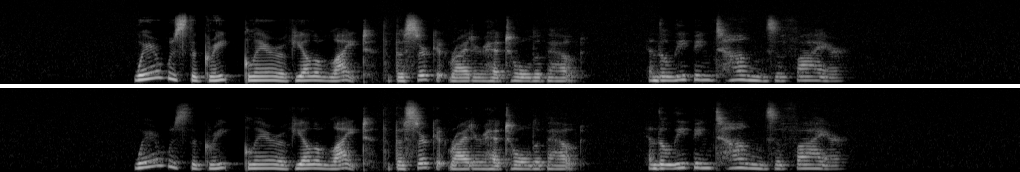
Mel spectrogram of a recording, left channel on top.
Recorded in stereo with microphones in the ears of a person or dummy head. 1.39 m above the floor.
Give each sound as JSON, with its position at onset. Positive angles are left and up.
{"t": 1.4, "sound": "a woman speaking", "side_deg": 65, "distance_m": 0.7}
